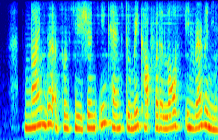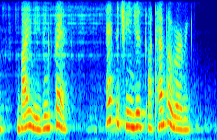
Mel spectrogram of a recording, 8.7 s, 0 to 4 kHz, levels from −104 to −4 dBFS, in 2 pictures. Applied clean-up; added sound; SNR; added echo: neural separator model SepFormer DNS4.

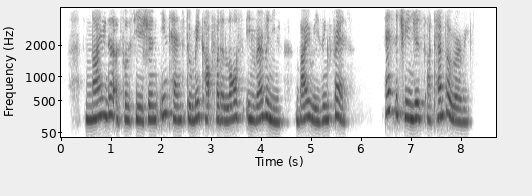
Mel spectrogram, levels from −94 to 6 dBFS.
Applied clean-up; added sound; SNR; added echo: neural mask model Resemble Enhance denoiser.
